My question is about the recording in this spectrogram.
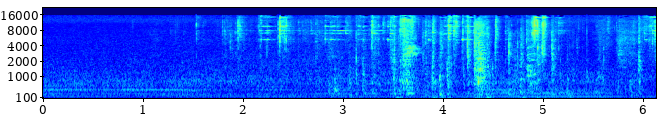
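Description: The metal tags on a vizsla's collar jingle and clink as the dog trots across a wooden deck, starting about two seconds in. A steady low hum runs underneath.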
